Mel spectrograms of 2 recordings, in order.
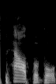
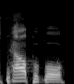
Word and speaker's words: palpable: You have to have one syllable that you emphasize, right? So pal needs to be capitalized. So it says palpable, adjective, readily or plainly seen, heard, perceived, etc.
